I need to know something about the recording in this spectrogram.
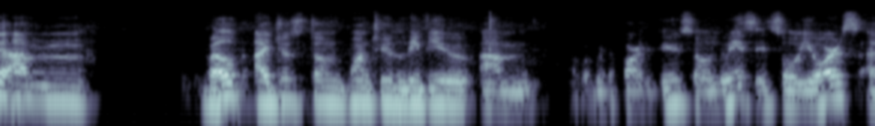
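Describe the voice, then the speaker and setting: A man's voice: lowish voice, fairly bright tone, low-quality recording. A man moderating a webinar, speaking hesitantly with many fillers. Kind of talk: introducing a webinar.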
